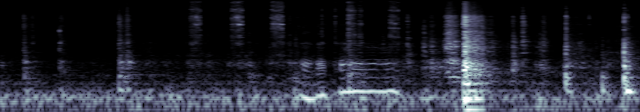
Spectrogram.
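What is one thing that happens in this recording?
A screwdriver clicks and scrapes against a metal case.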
